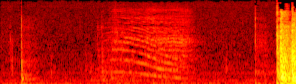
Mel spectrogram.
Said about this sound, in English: As she moves into the hall, she turns to see the door swinging shut behind her.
